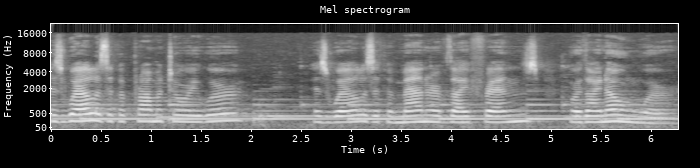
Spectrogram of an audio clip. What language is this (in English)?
Italian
